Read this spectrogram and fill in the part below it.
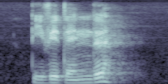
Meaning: dividend
- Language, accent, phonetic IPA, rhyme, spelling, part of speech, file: German, Austria, [diviˈdɛndə], -ɛndə, Dividende, noun, De-at-Dividende.ogg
